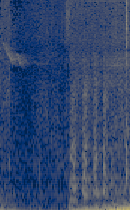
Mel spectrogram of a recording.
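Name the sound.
car engine starting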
